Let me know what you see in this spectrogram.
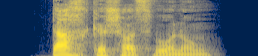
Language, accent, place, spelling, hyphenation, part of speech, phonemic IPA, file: German, Germany, Berlin, Dachgeschosswohnung, Dach‧ge‧schoss‧woh‧nung, noun, /ˈdaxɡəʃɔsˌvoːnʊŋ/, De-Dachgeschosswohnung.ogg
- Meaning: attic apartment, penthouse apartment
